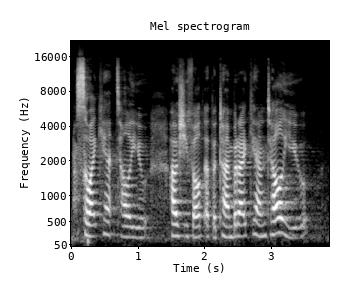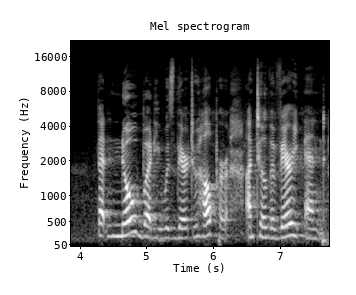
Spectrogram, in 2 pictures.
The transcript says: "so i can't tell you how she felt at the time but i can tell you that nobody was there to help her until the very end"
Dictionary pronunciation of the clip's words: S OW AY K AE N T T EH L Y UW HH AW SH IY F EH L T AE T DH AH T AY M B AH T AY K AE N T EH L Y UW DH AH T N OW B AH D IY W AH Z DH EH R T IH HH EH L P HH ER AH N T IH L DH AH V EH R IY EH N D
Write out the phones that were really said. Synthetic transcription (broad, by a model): S OW AY K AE N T T EH L Y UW HH AW SH IY F EH L T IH T DH AH T AY M B AH T AY K AE N T EH L Y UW DH AH T N OW B AH D IY W AH Z DH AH R T IH HH EH L P HH ER AH N T IH L DH AH V EH R IY EH N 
